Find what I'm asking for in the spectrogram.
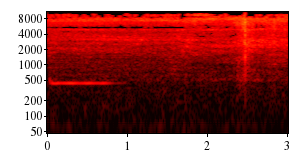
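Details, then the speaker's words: Oxygen flowmeter cranked fully open to flush rate, Christmas tree adapter removed, feeding a bag valve mask with PEEP valve and viral filter as improvised CPAP during COVID: steady loud high-flow hiss. "and then we're just going to go to flush rate so flush rate you just crank it all the way open"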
